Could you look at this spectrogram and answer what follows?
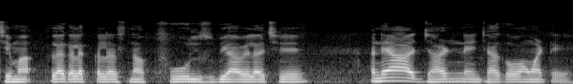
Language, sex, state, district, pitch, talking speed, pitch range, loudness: Gujarati, male, Maharashtra, Mumbai Suburban, 120 Hz, 145 wpm, 115-130 Hz, -13 LUFS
